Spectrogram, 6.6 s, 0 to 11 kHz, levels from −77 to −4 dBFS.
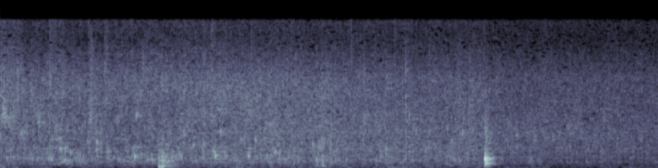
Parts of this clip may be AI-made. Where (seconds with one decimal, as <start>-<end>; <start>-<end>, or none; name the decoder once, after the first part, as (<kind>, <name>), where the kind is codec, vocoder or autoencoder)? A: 0.6-2.6 (vocoder, BigVGAN v2)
